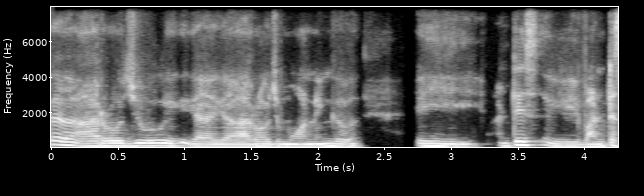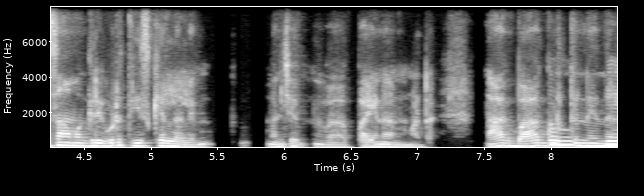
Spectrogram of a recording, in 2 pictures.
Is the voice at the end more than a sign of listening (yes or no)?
no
